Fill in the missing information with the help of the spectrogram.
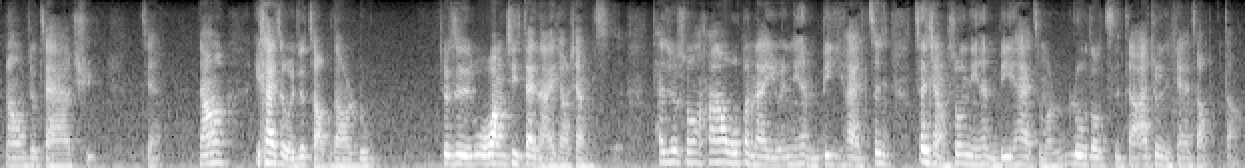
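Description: A man, hosting a podcast and telling a story in a casual, animated way, acting out both sides of the dialogue with many fillers. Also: fairly high pitch, fast talker, slight background noise. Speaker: podcast host.

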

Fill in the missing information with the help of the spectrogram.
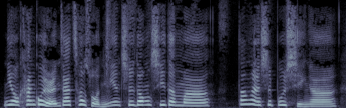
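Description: A woman's voice: very high-pitched, fairly quick, no echo, voice pushed up. A woman voicing chattering talking toilets. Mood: scoffing. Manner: excited, bickering. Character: chatty talking toilets, boastful then sulky.

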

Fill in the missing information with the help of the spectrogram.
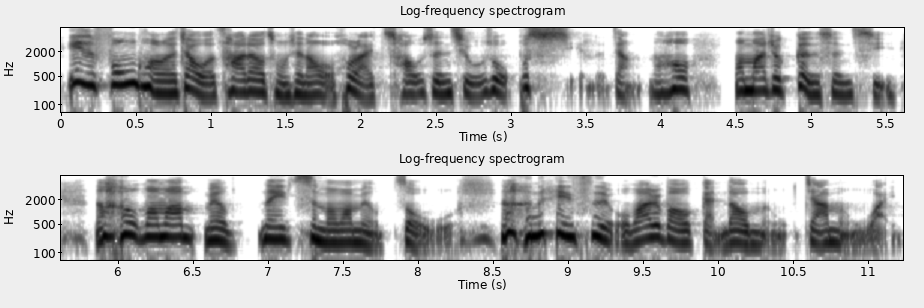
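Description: A woman's voice: mid-range voice, animated, quick pace, hardly any pauses, no room sound, clean studio sound. A woman with a Taiwanese Mandarin accent, co-hosting a podcast and telling a childhood story in a chatty way with many fillers. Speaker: podcast co-host.

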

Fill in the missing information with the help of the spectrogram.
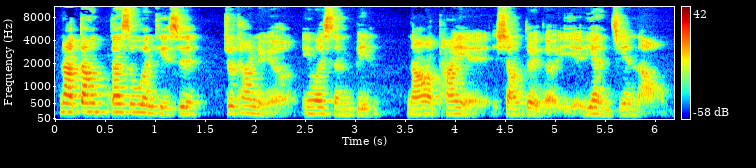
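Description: A woman hosting a casual podcast chat, reflective and asking gentle follow-up questions. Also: lowish voice, moderate pace. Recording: roomy echo, faint background hiss.

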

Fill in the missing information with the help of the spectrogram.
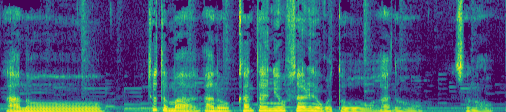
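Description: A man co-hosting a casual podcast, talking in a relaxed, hesitant way with many fillers. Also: medium pitch, unhurried, soft background music. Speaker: podcast co-host.

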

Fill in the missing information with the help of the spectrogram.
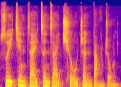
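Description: A woman hosts her own podcast in a casual, rambling monologue. Her voice sits fairly low and has a gravelly, fry-touched texture. She keeps the talk loose and chatty, sprinkling in tag particles and fillers. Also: normal speed. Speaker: podcast host.

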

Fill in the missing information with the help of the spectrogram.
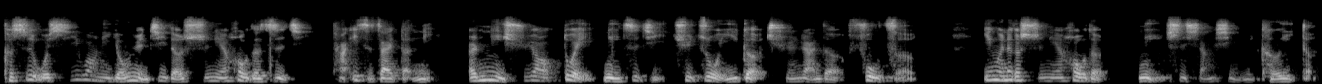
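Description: A woman's voice: sits low, animated, moderate pace, breathy edge. A woman coach, recounting a talk with a student in a podcast conversation and acting out the quoted lines. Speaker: guest coach and homeroom teacher.

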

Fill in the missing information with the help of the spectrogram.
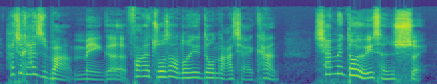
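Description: A woman podcast host, telling a story in a casual, animated, profane way. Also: mid-range voice, fast talker, dry recording. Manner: animated, profane, acts out quoted voices.

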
